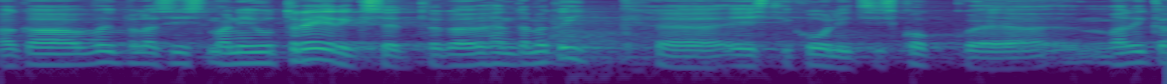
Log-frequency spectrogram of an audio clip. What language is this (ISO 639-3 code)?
est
